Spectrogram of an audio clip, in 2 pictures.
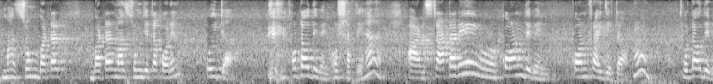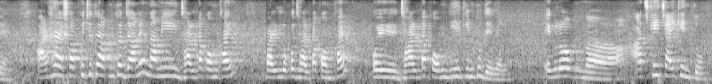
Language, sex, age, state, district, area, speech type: Bengali, female, 45-60, West Bengal, Birbhum, urban, spontaneous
